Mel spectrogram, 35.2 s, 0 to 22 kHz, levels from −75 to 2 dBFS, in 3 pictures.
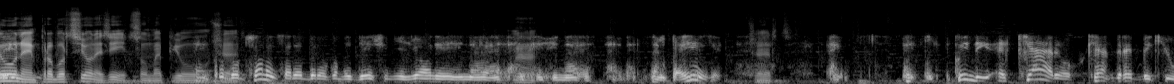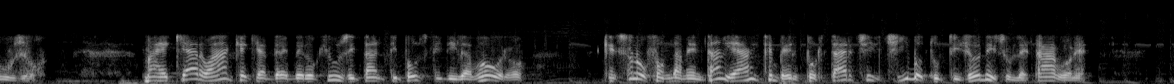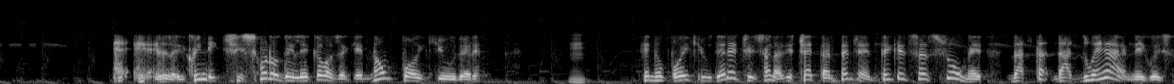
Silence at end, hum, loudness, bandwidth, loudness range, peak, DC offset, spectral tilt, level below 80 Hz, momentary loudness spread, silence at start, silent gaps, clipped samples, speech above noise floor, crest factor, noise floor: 0.05 s; none; -23 LUFS; 13.5 kHz; 5 LU; -2 dBFS; under 0.1%; -6 dB/octave; -54 dBFS; 11 LU; 0 s; none; under 0.1%; 32 dB; 20 dB; -54 dBFS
